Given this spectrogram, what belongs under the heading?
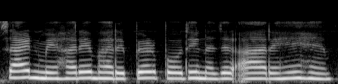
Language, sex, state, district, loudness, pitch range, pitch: Hindi, female, Jharkhand, Garhwa, -10 LUFS, 265-290 Hz, 275 Hz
